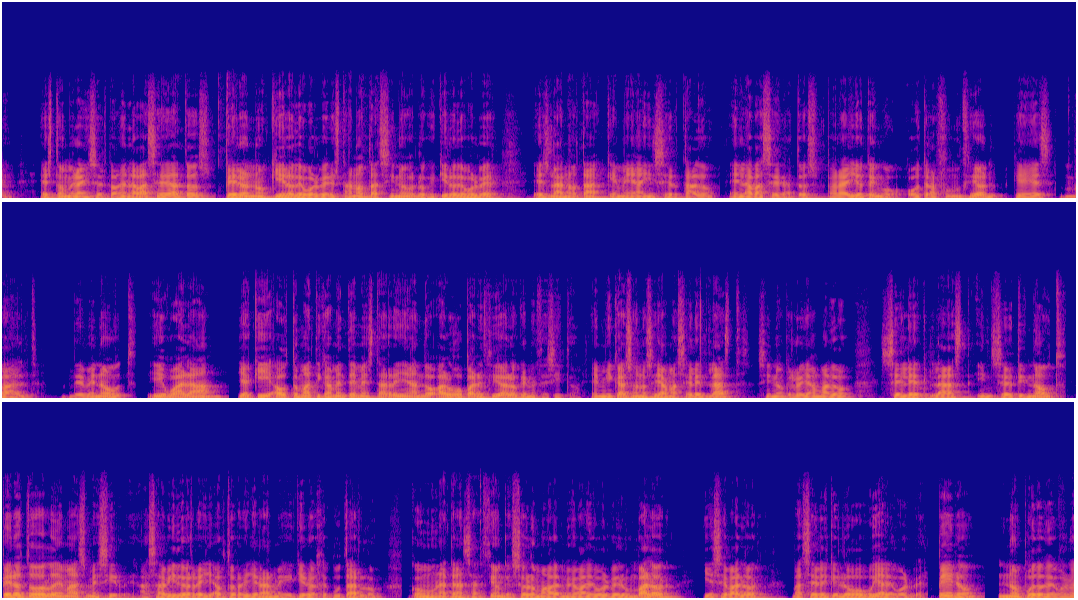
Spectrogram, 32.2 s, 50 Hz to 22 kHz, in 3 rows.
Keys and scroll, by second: 15.5 Tab, 20.5 Tab.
